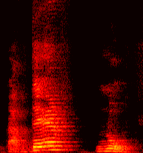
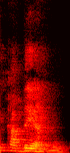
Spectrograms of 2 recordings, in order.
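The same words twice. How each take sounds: First: Caderno drawn out very slowly, DER leaned on; slow it right down and hit DER in caderno; teacher stretching caderno to show the stressed syllable; stressed syllable shown. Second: Said in the usual way. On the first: Shown as a demonstration. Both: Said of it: "Sílaba tônica de caderno".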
